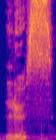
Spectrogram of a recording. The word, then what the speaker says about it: loose: a difference in pronunciation lose has a z sound loose has an s sound there is also a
